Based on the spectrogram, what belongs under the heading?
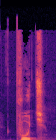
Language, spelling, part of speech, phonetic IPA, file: Ukrainian, путь, noun, [putʲ], Uk-путь.ogg
- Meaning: 1. way, road 2. path (of movement) 3. rail, track 4. access, means 5. way, direction 6. travel 7. favorable circumstances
